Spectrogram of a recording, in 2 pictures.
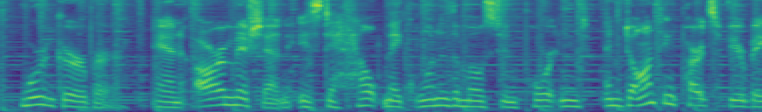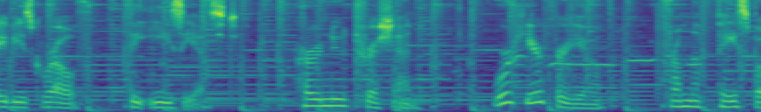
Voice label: Corporate E-Learning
